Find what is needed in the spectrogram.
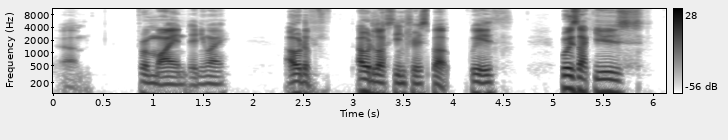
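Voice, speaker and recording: On a very clean recording with a silent background, a man's fairly low voice comes through dry and close with no echo, with long, frequent pauses and big swings in loudness. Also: fairly even intonation, moderate pace. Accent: Australian. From Australia. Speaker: podcast co-host, gaming group founder. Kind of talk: casual chat. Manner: halting, many fillers.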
